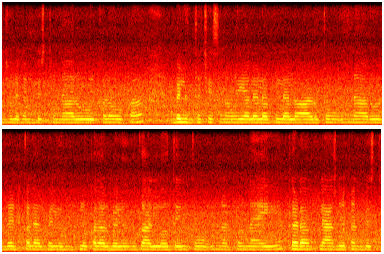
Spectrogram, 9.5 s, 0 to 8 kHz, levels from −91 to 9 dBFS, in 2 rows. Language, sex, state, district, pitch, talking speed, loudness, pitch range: Telugu, female, Andhra Pradesh, Anantapur, 205 Hz, 140 wpm, -19 LUFS, 200-210 Hz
